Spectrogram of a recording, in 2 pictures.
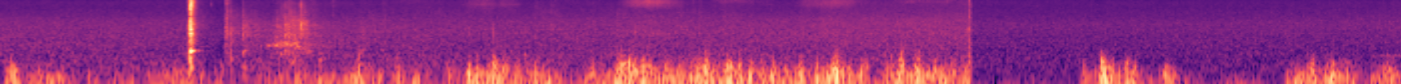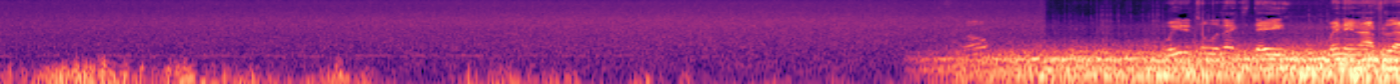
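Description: A single bow shot: one sharp snap of the bowstring releasing the arrow about two seconds in, followed by low rumbling noise. Near the end, steady engine and road noise inside a vehicle cabin rises.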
